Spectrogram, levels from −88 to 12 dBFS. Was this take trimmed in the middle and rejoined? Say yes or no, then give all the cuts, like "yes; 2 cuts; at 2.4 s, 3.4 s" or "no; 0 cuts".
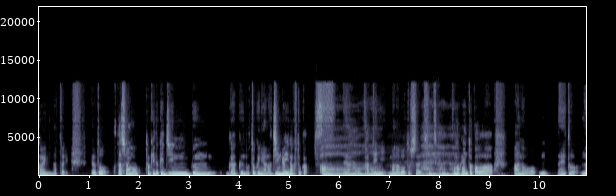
no; 0 cuts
